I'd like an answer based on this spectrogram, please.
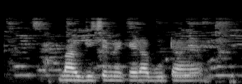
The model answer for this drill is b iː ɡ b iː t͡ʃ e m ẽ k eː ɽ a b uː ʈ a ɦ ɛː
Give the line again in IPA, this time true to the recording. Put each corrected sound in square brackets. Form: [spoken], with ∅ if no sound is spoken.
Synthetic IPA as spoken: b [aː] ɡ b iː t͡ʃ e m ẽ k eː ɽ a b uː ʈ a ɦ ɛː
